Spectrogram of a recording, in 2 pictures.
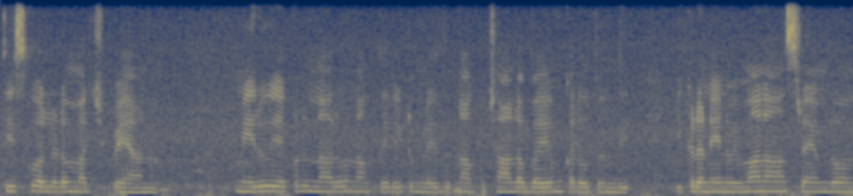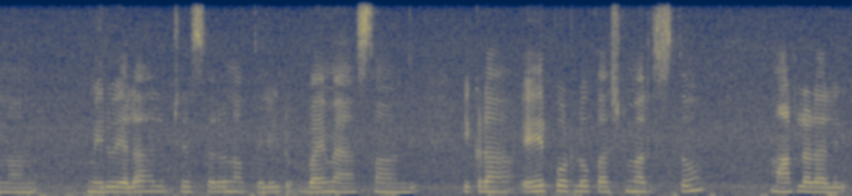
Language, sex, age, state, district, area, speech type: Telugu, female, 30-45, Andhra Pradesh, Nellore, urban, spontaneous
